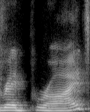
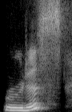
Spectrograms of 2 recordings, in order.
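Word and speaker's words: Bryde's: the significance of Brutus whales or which is red Brides but actually pronounced Brutus feeding in these areas in fact it was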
